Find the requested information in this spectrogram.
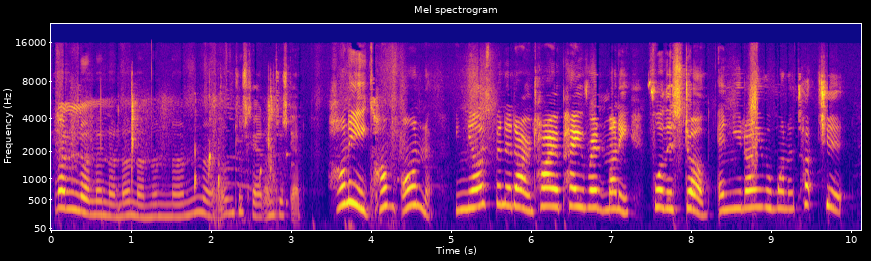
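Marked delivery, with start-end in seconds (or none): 3.4-10.0 louder, higher scolding; a parent scolding the daughter over the money; exasperated scolding. Acted. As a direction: tell her off, fed up.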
